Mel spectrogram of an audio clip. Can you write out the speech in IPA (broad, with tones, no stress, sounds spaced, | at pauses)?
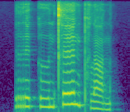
r e˦˥ k̚ h ɯː˧ n kʰ ɛː˥˩ ŋ pʰ l a˨˩ n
